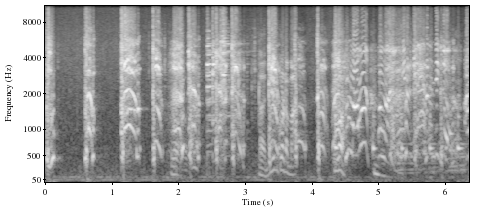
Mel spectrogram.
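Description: A person coughing and clearing the throat in a few sharp bursts in the first second or so, followed by voices.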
